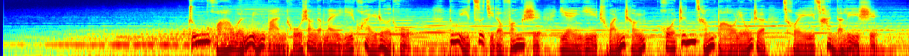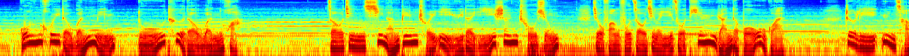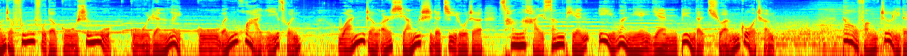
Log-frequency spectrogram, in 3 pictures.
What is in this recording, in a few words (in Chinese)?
男 纪录片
